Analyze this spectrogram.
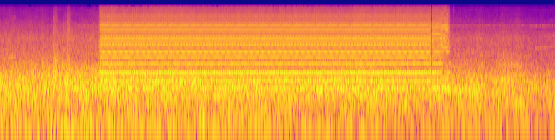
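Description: A train horn blares for a few seconds.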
